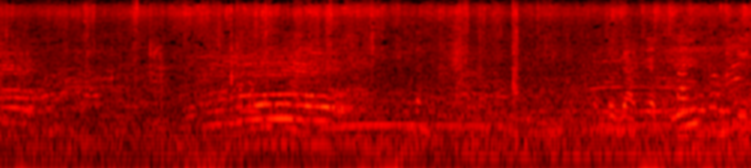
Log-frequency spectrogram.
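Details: Bellowing cow at an Indonesian cattle farm, described as a fierce, wild bull with a big, imposing body; two long, low, drawn-out moos with rich harmonics rise and fall midway and near the end, amid clicks and faint voices.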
